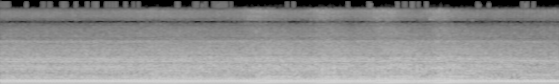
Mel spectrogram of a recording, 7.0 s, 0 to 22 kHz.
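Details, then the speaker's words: John Deere LA110 lawn tractor, rebuilt Briggs 19.5HP engine with new carb, claimed seized but only hard to turn: steady, even drone with clean low throb, no misses or knocks; runs great after rebuild. "How stoked am I? Are you guys stoked? I rebuilt this engine. Can you believe it? Runs great."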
